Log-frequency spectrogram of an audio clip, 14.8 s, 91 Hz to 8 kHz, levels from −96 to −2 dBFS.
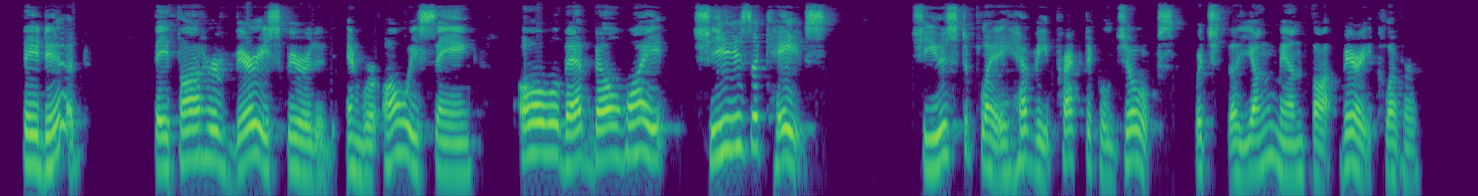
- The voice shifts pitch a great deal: Yes, wide, 6.0 semitones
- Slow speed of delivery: Yes, slow, 130 wpm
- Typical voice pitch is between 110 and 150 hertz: No, high, 195 Hz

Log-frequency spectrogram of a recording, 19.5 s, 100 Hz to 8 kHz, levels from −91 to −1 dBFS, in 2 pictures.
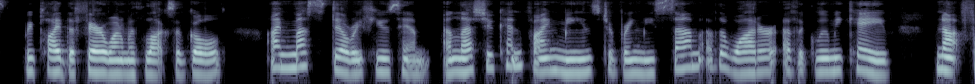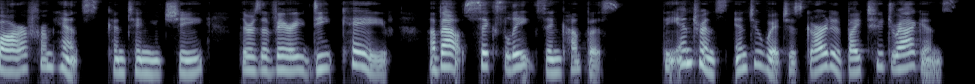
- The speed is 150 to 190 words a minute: Yes, average, 170 wpm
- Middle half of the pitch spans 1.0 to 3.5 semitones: No, average, 4.3 semitones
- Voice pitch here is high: Yes, high, 195 Hz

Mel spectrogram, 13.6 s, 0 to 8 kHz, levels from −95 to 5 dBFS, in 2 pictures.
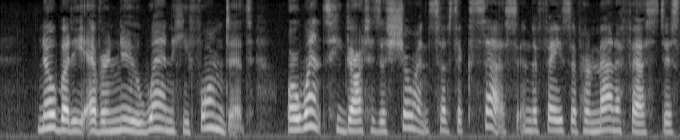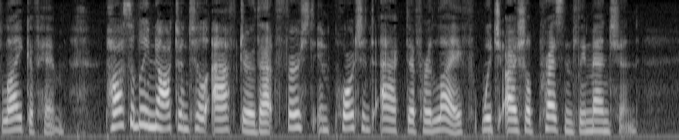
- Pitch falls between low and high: No, high, 225 Hz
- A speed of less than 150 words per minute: No, average, 175 wpm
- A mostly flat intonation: No, average, 3.4 semitones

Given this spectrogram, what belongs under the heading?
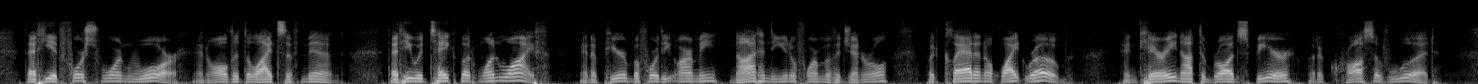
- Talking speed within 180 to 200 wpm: Yes, average, 190 wpm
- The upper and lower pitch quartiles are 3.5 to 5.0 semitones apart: No, average, 2.9 semitones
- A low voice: Yes, low, 130 Hz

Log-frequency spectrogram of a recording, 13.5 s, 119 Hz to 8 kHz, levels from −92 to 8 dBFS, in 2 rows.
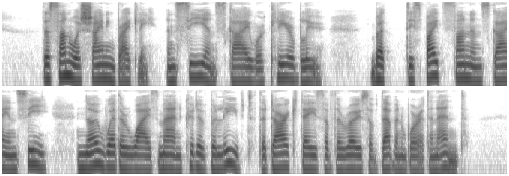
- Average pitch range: No, narrow, 2.2 semitones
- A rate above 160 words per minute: Yes, average, 170 wpm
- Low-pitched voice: No, medium, 155 Hz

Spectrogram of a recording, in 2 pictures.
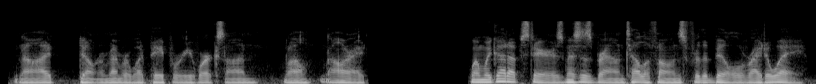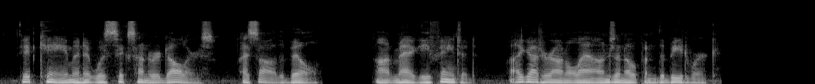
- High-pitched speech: No, very low, 90 Hz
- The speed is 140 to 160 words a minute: No, average, 175 wpm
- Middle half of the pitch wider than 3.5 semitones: No, average, 2.8 semitones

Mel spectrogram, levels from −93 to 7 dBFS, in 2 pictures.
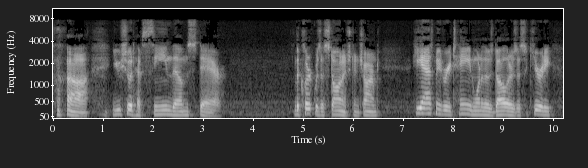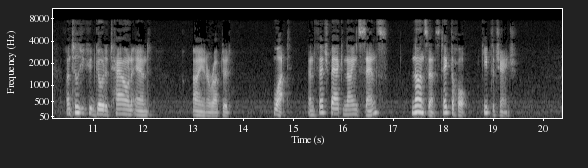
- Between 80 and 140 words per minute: Yes, slow, 135 wpm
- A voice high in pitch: No, low, 120 Hz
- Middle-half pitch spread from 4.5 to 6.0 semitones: Yes, average, 5.1 semitones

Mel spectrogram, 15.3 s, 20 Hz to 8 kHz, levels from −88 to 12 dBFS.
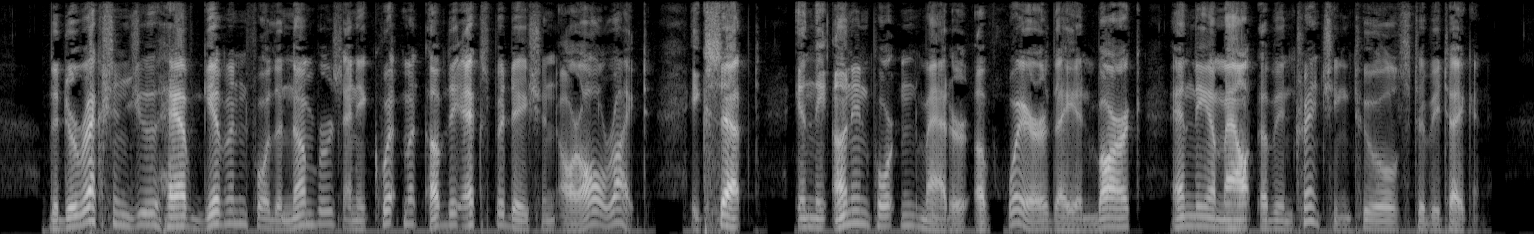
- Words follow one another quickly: No, slow, 135 wpm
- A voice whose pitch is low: Yes, low, 120 Hz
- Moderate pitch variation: No, wide, 6.6 semitones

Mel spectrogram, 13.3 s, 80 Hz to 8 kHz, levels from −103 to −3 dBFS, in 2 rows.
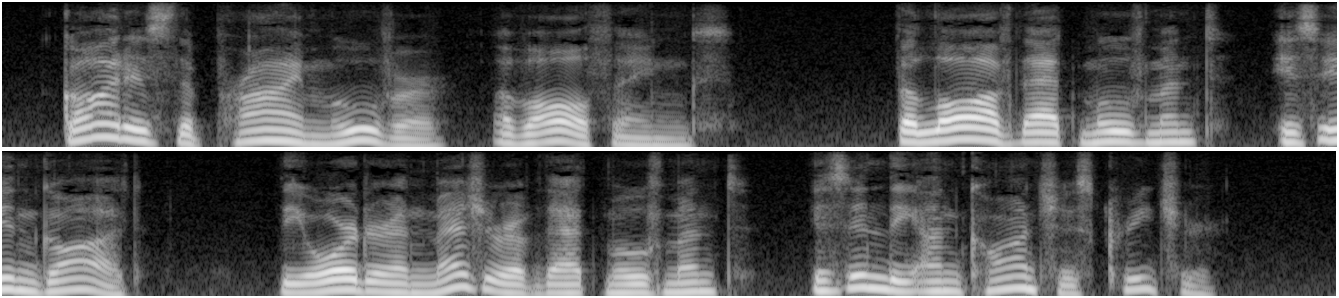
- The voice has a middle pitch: Yes, medium, 150 Hz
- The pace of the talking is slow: Yes, slow, 125 wpm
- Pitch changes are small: No, average, 4.6 semitones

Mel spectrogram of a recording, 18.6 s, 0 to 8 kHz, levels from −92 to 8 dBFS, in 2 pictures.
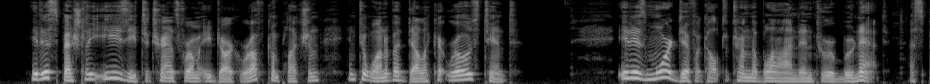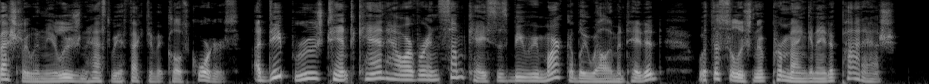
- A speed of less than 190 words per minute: No, average, 195 wpm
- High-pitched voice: No, low, 120 Hz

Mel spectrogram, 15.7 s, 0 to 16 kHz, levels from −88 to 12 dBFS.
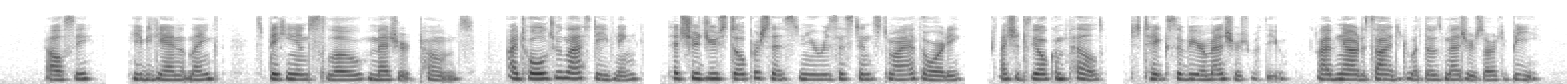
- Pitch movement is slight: Yes, narrow, 2.3 semitones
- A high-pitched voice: Yes, high, 220 Hz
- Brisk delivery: No, average, 175 wpm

